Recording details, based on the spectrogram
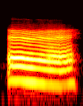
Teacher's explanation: touches the alveolar Ridge right where it meets your top teeth for ER the tip of your tongue curls back toward the roof of your mouth without touching it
